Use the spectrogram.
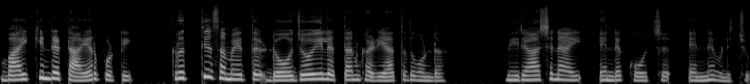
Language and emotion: Malayalam, sad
